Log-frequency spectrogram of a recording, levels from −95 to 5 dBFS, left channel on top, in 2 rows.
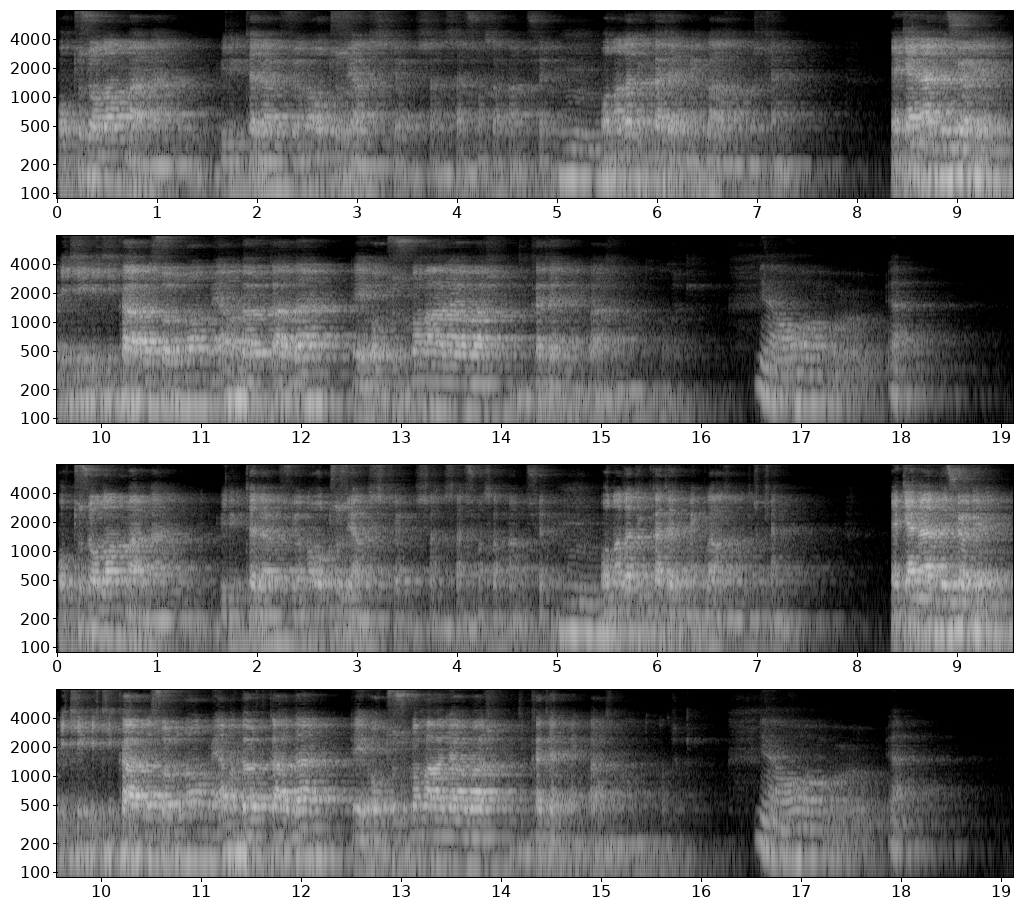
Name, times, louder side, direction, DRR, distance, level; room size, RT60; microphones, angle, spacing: voice 1, 0.0-4.7 5.4-7.2 8.3-9.3 9.6-12.2 12.5-15.4, right 2 dB, 25° right, -3 dB, 2.5 m, -29 dB
voice 2, 5.0-5.6 8.5-9.4 16.5-18.0, equal, 10° left, -2 dB, 1.4 m, -36 dB
13.0 x 6.3 x 6.3 m, 1.4 s
head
